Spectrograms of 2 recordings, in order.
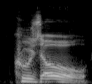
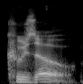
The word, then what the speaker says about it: Kuzo: Kuzo is a hard ass, telling them to address him as coach or mister, and then he pronounces it Kuzo. And it was at this moment that we realized that the decision had been made at some point to accent the final vowel, Kuzo.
